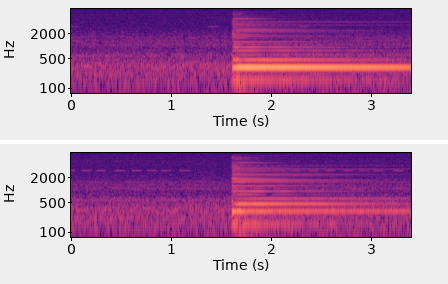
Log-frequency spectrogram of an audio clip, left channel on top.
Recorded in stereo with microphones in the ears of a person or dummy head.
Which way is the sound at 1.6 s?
40° right (ahead or behind).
